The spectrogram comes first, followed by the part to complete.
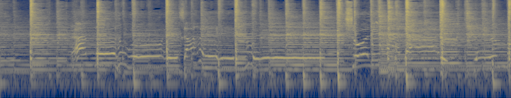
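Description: A worship song played live on acoustic guitars, strummed in a steady rhythm, with a singing voice holding long, bending notes over it.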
